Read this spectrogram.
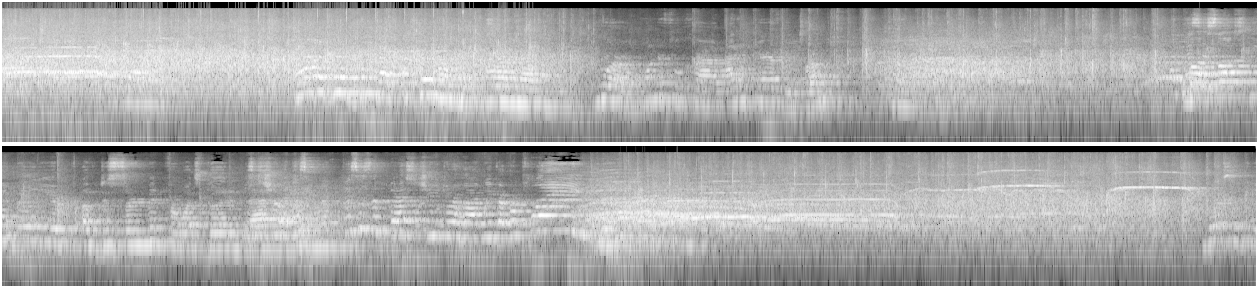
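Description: A woman sings through a microphone in a large hall.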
